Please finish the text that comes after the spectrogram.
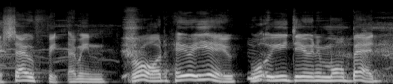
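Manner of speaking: full put-on Cockney accent. Telling a body-swap story, speaking to your wife, in a full cockney accent. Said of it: "He's gone full Cockney".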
